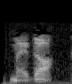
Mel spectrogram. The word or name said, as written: medoc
